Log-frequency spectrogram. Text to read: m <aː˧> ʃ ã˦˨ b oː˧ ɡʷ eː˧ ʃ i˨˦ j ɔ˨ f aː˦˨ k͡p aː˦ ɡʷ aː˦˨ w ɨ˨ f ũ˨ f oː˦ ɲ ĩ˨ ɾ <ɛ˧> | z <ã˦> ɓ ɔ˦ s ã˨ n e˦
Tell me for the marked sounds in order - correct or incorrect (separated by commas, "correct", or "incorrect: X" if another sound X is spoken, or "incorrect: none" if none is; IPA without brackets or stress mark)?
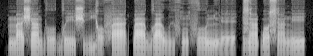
incorrect: a˧, correct, correct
